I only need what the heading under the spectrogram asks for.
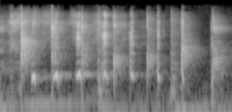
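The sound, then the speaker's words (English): A short burst of applause sound effect: many hands clapping in a dense, irregular patter, fairly loud, lasting a couple of seconds with no talking over it. “Oh, yeah, press. The applause.”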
